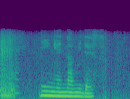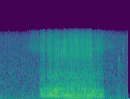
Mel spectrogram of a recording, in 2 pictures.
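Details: Hack, a pet cat sleeping and snoring as loudly as a human; two long, low rumbling snores, the first harsh and buzzy with a wavering tone lasting about a second, the second broader and breathier, quiet pause between.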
